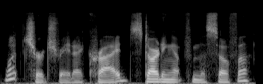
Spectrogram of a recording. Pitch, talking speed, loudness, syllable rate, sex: 120 Hz, 230 wpm, -21 LUFS, 4.9 syllables/s, male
